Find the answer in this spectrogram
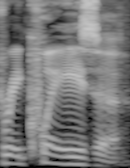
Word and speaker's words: Rayquaza: Rayquaza. Rayquaza. Ray Rayquaza. Rayquaza. Rayquaza. I think I say Rayquaza, honestly. Rayquaza. No, Rayquaza. Rayquaza. Pokemon said it's Rayquaza.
